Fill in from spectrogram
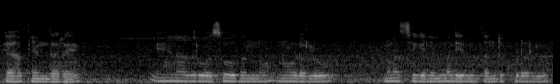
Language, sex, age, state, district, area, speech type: Kannada, male, 18-30, Karnataka, Davanagere, urban, spontaneous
